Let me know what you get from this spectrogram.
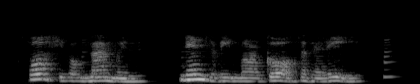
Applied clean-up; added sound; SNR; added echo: neural mask model DeepFilterNet 3.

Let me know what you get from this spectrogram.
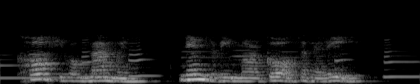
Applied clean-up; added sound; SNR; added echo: none; Wind instrument, woodwind instrument; 15 dB; reverberation time 0.7 s.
